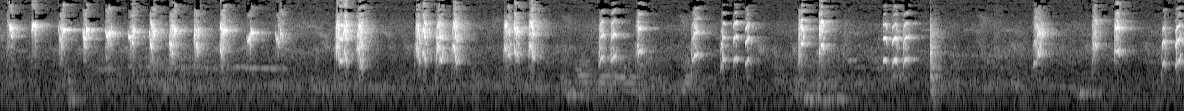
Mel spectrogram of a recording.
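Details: Long-tailed shrike singing a long, varied run of mimicked calls of various birds: rapid sharp chirps and clicks, then dense stacked bursts and short buzzy phrases with brief pauses.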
